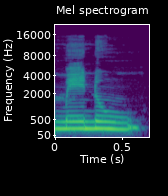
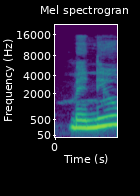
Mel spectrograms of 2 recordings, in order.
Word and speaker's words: menu: Next আছে MENU, এটাকে আমরা অনেকে বলি মেনু, কিন্তু এটা তো একটা ভুল উচ্চারণ। এখন থেকে বলবো মেনিউ মানে হলো খাদ্য তালিকা।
